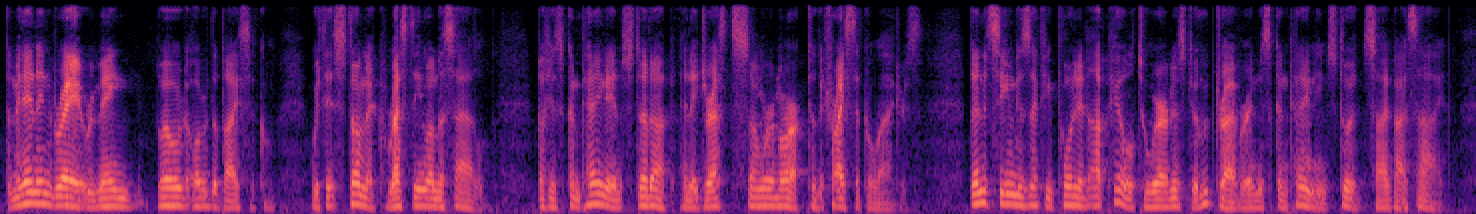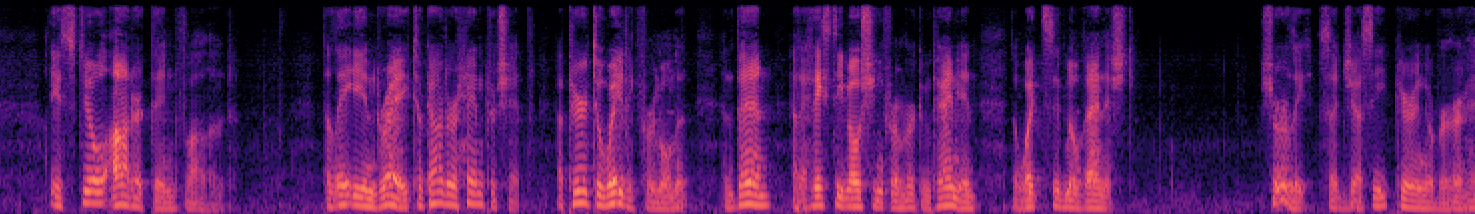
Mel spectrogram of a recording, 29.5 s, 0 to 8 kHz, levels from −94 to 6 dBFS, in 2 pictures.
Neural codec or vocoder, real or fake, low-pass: codec, 24 kHz, 0.9 kbps, WavTokenizer, medium music audio release; fake; 7.2 kHz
